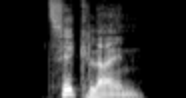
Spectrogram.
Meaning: diminutive of Zicke; kid, young goat
- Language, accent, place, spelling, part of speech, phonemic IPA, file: German, Germany, Berlin, Zicklein, noun, /ˈt͡sɪklaɪ̯n/, De-Zicklein.ogg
